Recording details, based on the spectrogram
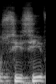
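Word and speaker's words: tsetse: फ्लाई इसमें क्या है टी है ना जो वो टी साइलेंट है तो सीसी फ्लाइट ठीक है अब देखो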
